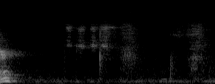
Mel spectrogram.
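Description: A marker scratching across a small handheld blackboard as numbers are written, in several short scratchy strokes.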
